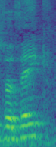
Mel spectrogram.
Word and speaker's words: Vivek: But people are confused sometimes by it because of the spelling. Vivek, you get a lot. It is Vivek like cake.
